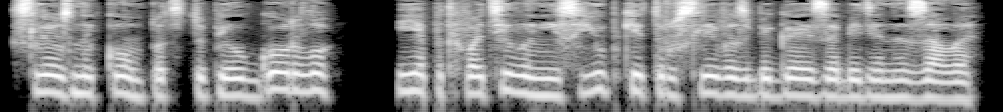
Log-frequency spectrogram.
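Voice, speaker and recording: A man reading a fantasy novel aloud in a steady, expressive narration. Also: fairly high pitch, fast talker, no echo, studio quality. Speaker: audiobook narrator. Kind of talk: scripted narration.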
